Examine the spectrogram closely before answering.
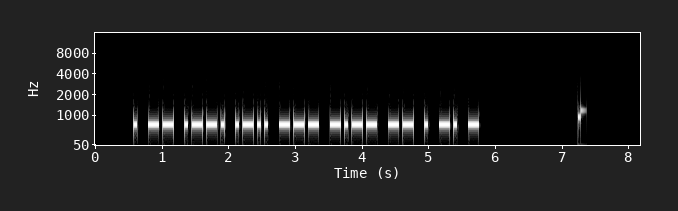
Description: Morse code, heard as a keyed tone, about 21 wpm, 700 Hz. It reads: EMPLOYMENT
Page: morse-code-ninja-practice-22wpm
